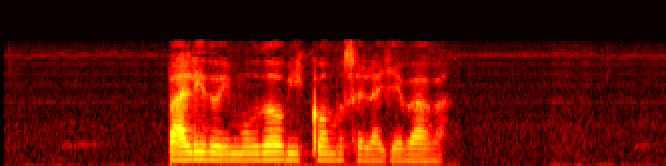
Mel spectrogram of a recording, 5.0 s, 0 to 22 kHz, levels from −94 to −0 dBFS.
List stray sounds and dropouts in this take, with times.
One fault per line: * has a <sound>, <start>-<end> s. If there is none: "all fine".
all fine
